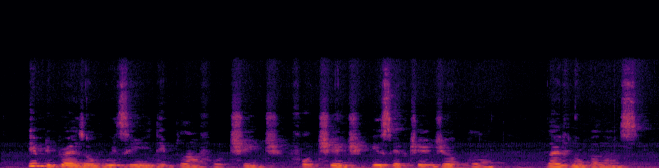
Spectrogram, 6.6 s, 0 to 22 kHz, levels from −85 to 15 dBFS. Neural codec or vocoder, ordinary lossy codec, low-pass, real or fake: none; none; 14.4 kHz; real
